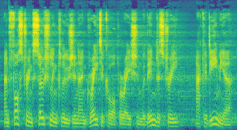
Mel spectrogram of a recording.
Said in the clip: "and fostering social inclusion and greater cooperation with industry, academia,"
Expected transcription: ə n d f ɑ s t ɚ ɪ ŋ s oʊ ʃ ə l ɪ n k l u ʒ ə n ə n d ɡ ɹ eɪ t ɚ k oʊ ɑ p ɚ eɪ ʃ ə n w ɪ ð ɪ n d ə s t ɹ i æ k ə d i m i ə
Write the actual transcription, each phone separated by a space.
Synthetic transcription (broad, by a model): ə n f ɑ s t ɚ ɪ ŋ s oʊ ʃ ə l ɪ n k l u ʒ ə n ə n ɡ ɹ eɪ t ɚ k oʊ ɑ p ɚ eɪ ʃ ə n w ɪ ð ɪ n d ə s t ɹ i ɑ k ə d i m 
